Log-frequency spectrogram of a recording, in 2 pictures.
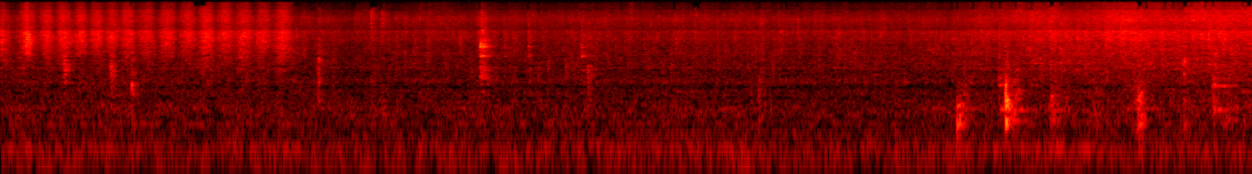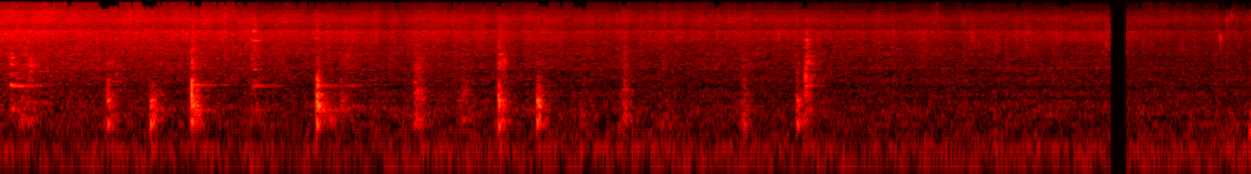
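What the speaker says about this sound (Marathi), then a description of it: "टाकूया टमाटा टमाटा कांदा सगळं भाजून घेऊया" Tomato and onion roast in a pan with a soft, steady sizzle, while a spatula makes a run of repeated scraping strokes through the middle stretch.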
